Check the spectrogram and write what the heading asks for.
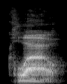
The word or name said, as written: clough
